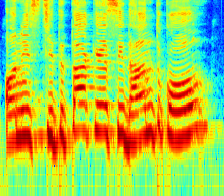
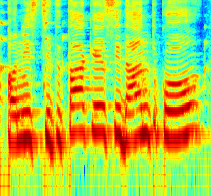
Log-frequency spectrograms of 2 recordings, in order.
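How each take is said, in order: Both takes have the same delivery.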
